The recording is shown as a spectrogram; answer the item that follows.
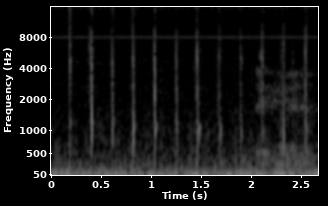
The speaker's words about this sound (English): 60 Minutes. It does not have a theme song. It's just the ticking of the clock.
